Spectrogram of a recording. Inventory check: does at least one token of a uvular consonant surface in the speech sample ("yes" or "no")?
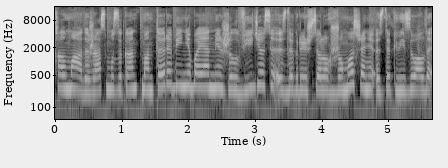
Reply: yes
